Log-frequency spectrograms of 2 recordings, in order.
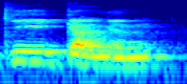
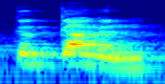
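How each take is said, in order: First: The prefix vowel is a full, clear e. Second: The prefix vowel is a weak schwa. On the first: The speaker calls it wrong. "You wouldn't say gegangen unless you had some verbal problem" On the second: The speaker calls it right. "So gegangen"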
